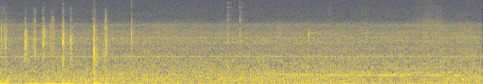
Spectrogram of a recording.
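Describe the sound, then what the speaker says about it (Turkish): Typing on a computer keyboard, a quick burst of close key clicks over the first second or so, then only steady background hiss. "Gelen ekrana hemen Pardus yazıyorum."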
